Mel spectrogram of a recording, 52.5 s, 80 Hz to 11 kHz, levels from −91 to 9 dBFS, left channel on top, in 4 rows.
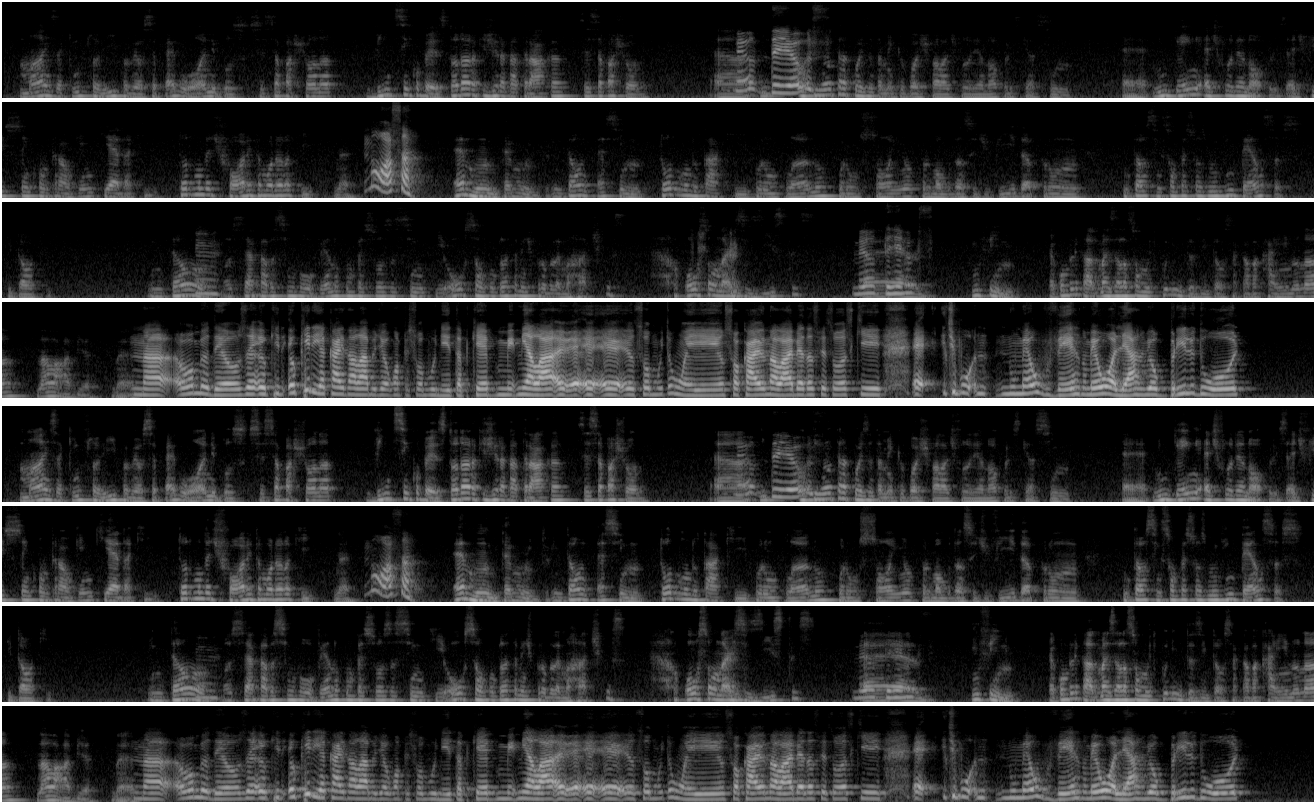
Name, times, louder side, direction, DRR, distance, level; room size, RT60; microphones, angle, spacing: voice 1, 0.2-3.3 3.6-6.4 7.1-10.7 11.2-16.7 17.6-23.9 24.3-26.6 27.7-32.5 32.7-34.3 34.8-35.6 35.9-36.4 36.7-40.7, right 3 dB, 85° right, 0.7 m, -43 dB
voice 2, 7.3-8.1 16.7-17.3 28.2-28.4 34.7-35.4 40.6-51.7, left 3 dB, 85° left, 1.1 m, -31 dB
9.1 x 8.0 x 9.1 m
head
